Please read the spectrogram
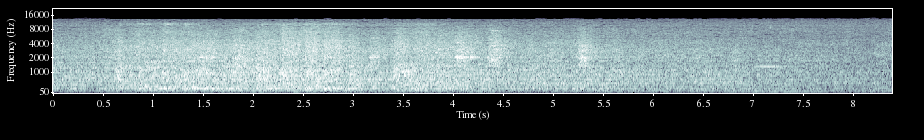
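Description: Train running, heard from inside the carriage: a steady rumble and rattle that swells over the first few seconds and then slowly fades, with brief high wheel squeals about four seconds in.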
